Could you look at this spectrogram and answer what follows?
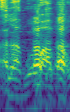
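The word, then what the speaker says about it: Akwaaba: Should we say Akwaba? That's how you say it, Akwaba.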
